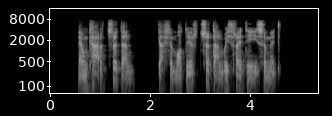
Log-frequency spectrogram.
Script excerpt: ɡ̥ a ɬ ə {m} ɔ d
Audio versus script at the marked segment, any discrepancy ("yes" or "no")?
no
